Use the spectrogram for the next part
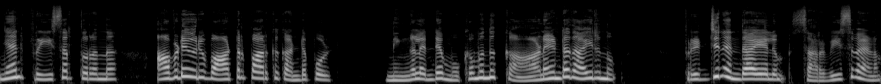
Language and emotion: Malayalam, surprised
